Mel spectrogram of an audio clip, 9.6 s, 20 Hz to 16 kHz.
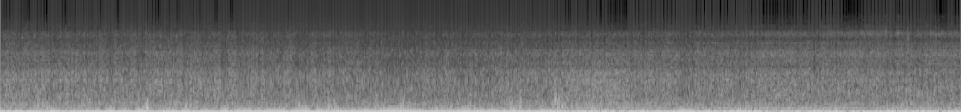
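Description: Lamborghini Gallardo Spyder's V10 engine cruising on the road, a steady low drone with road rumble heard from inside the car. The engine tone fades near the end.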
